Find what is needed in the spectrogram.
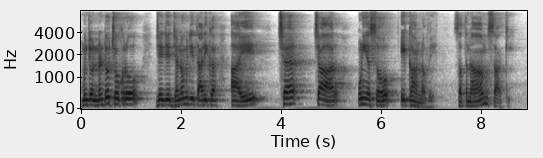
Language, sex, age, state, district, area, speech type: Sindhi, male, 60+, Gujarat, Surat, urban, spontaneous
